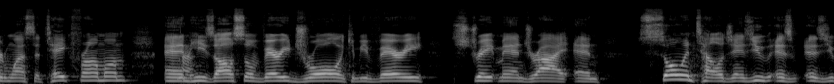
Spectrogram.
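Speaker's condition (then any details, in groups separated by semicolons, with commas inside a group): No condition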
